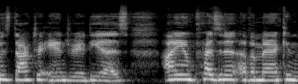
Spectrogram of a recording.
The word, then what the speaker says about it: Diese: It's Diaz, not Dicey.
